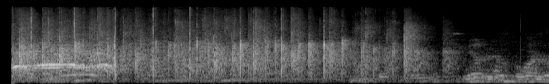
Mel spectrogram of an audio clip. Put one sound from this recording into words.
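An audience claps and cheers in a room.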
